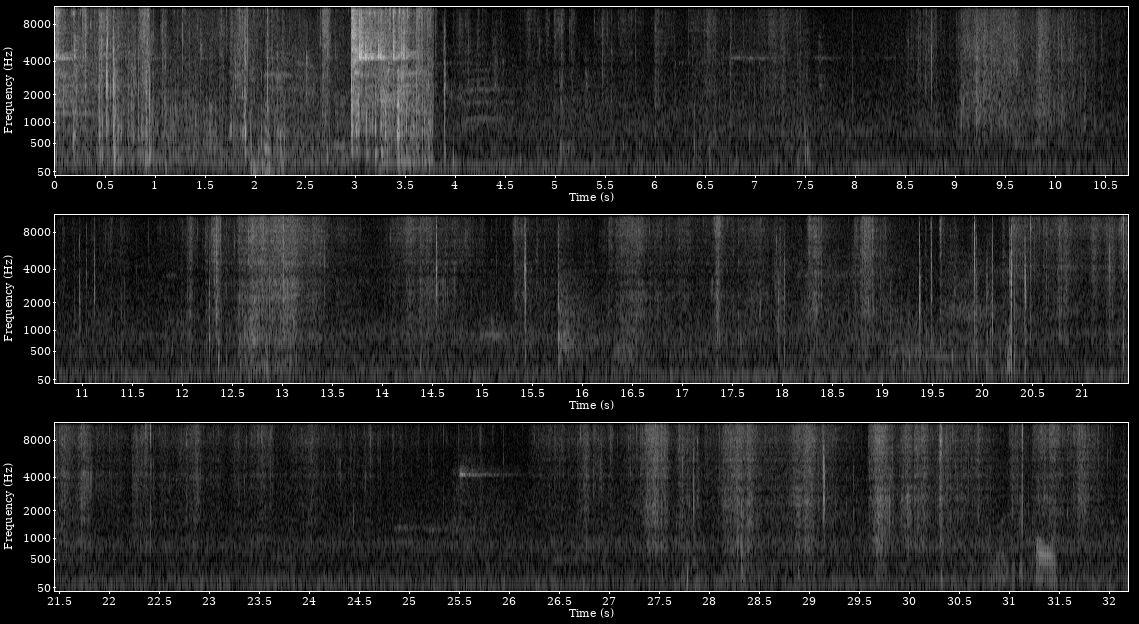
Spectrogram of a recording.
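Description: Chains of a disc golf basket clattering twice with a bright metallic jingle, once right at the start and again about three seconds in. After that there are only faint scattered rustles.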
